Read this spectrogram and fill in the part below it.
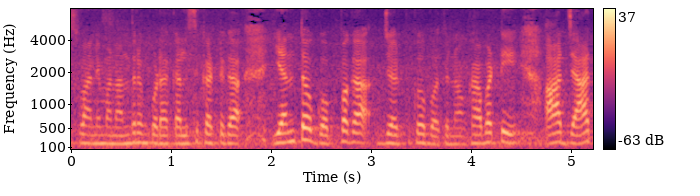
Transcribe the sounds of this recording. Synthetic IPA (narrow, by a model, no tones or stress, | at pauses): sʋaːnimɐnɐmɐnd̪ɐɾɐmkuːɽaːkɐlisikɐʈːuɡaːent̪o̞ːɡɔpːɐɡaːd͡ʒɐɾupu̥koːboːt̪unːaːmkaːbɐʈːiaːd͡ʒaː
